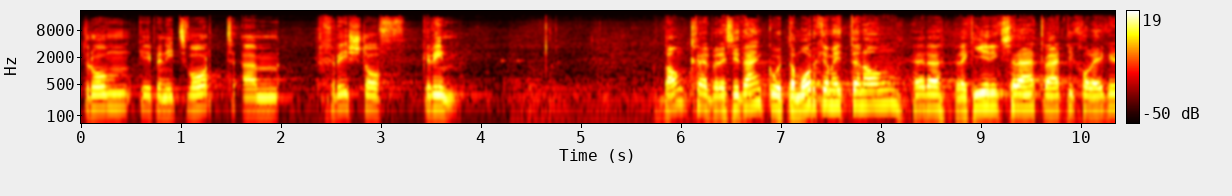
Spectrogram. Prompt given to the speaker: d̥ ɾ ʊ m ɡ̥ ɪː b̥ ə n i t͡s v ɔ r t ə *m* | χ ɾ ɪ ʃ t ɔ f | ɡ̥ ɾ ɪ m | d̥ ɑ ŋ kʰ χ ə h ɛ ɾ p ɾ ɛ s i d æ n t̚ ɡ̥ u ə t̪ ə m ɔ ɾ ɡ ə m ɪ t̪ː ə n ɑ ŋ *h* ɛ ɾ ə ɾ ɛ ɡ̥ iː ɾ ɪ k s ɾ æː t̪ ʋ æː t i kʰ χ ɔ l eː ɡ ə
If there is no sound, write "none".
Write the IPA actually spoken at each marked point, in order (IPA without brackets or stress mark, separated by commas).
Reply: m, h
